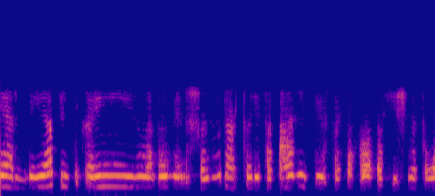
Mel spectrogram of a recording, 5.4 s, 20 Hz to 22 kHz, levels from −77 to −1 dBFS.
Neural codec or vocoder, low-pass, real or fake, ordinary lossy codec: codec, 24 kHz, 0.9 kbps, WavTokenizer, medium music audio release; 3.6 kHz; fake; Opus, 64 kbps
